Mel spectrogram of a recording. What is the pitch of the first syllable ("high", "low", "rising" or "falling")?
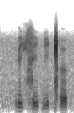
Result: falling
